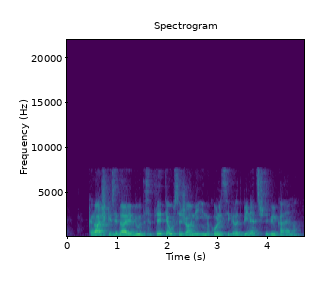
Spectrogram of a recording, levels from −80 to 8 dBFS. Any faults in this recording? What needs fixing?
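Nothing here needs fixing: the speech comes through a working call path whose band stops at 8 kHz, which fits a wideband codec such as G.722 at around 64 kbps, and the audio shows no faults.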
